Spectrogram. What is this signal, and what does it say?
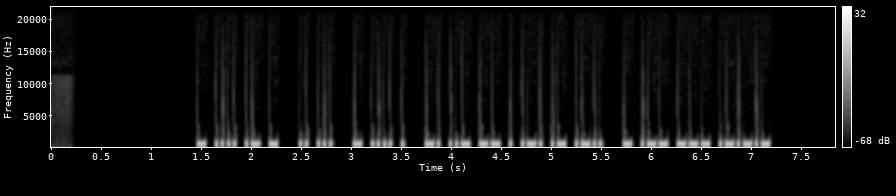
Morse code, heard as a keyed tone, about 40 wpm, 700 Hz. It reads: THAT IS THE NUMERAL TWO.
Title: Sentences from Top 1000 Words - Review Part 2 - 40wpm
